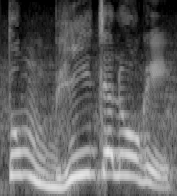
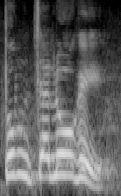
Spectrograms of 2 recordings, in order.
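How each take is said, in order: First: भी stressed, phrase high and slow. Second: Said in the usual way. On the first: Shown as a demonstration. Teacher showing class emphasis with भी, high and slow. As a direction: lean on भी in "तुम भी चलोगे". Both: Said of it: "तो कौन सा भी में कौन आ जाएगा".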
